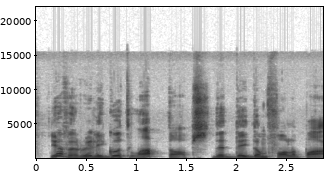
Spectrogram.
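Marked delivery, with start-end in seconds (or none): none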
